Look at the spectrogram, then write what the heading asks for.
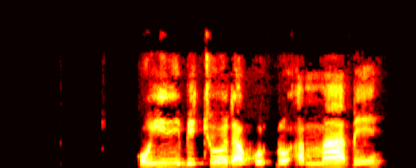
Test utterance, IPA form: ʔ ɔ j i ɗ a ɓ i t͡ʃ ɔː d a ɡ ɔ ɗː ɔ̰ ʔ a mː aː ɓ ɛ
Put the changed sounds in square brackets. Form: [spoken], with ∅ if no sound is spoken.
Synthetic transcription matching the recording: ʔ ɔ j i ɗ [i] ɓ [ɛ] t͡ʃ ɔː d a ɡ ɔ ɗː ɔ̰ ʔ a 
